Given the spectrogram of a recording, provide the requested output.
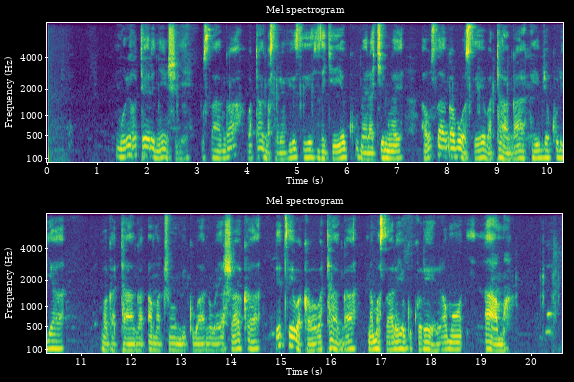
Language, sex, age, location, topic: Kinyarwanda, male, 25-35, Nyagatare, finance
